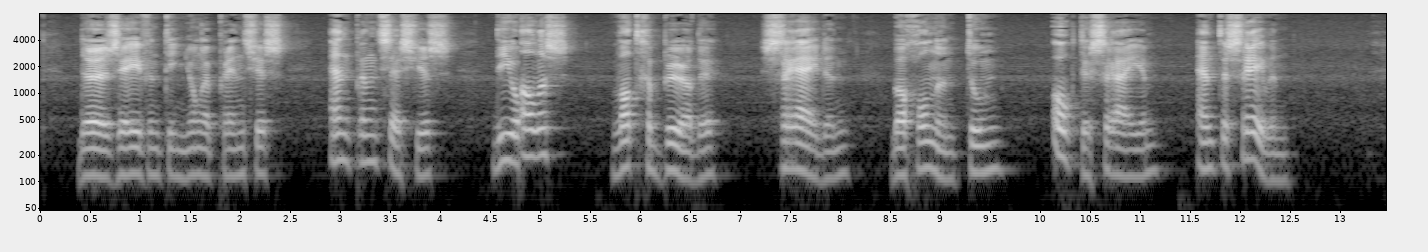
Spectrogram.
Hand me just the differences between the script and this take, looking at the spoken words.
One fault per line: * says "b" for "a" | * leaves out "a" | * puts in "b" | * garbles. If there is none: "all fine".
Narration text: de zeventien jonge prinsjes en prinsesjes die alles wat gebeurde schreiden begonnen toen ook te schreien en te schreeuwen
all fine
